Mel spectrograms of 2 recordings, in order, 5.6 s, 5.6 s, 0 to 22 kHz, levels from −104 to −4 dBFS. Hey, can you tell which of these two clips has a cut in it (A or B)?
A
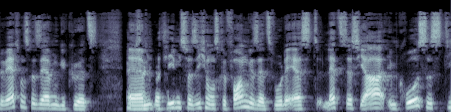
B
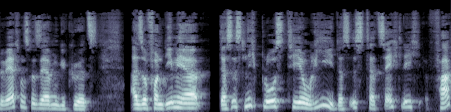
A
